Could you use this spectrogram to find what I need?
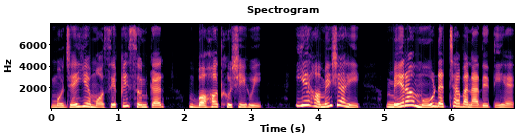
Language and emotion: Urdu, happy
